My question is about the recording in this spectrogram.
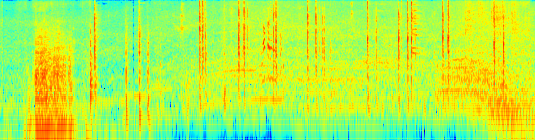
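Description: Hand tools knocking and clicking against metal washing machine gearbox parts while a freshly fitted part is adjusted into place: a heavier scraping thud about half a second in, then a run of sharp separate clicks and knocks.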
